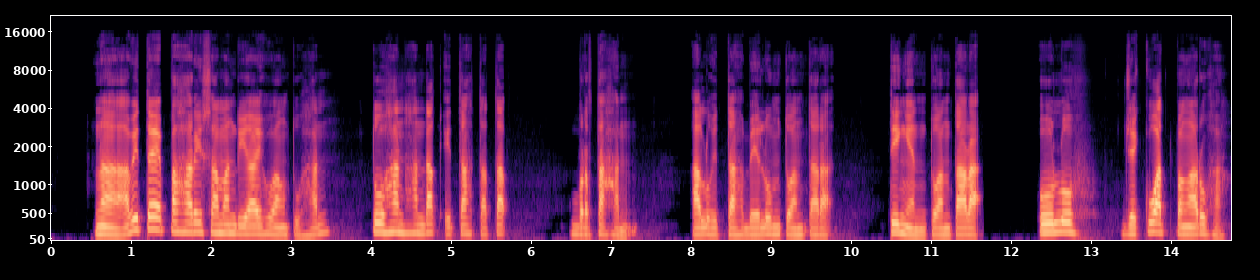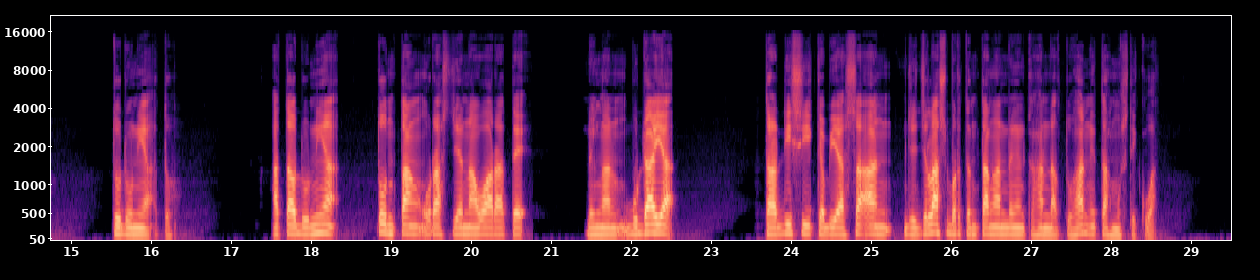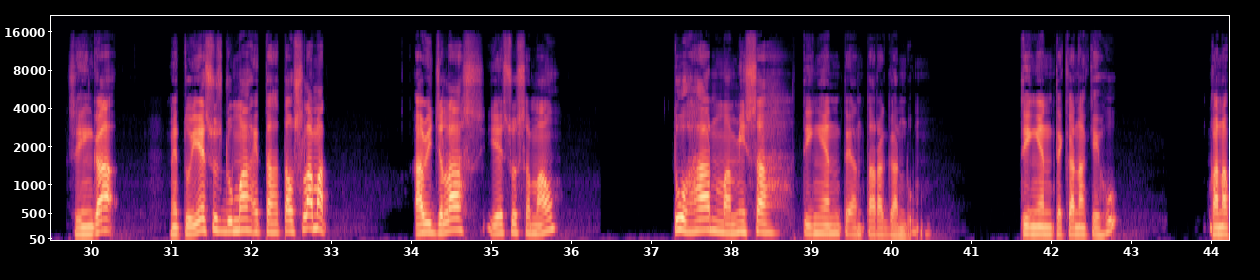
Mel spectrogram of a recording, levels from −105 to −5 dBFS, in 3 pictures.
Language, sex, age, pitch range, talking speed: Indonesian, male, 20-39, 120-155 Hz, 85 wpm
